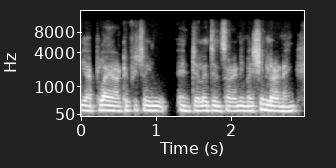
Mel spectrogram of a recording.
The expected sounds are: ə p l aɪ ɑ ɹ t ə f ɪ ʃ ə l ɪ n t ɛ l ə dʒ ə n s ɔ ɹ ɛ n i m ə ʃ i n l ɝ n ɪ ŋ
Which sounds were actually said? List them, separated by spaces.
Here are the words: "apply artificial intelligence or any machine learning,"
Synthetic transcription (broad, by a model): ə p l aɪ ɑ ɹ t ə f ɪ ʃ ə l ɪ n t ɛ l ə dʒ ə n s ɔ ɹ ɛ n i m ə ʃ i n l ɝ n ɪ ŋ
